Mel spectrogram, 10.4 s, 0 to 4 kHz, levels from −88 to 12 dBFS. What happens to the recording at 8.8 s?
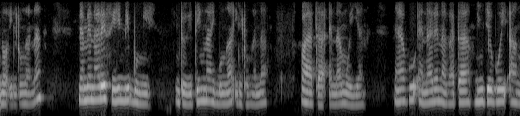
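Nothing goes wrong at 8.8 s: the speech carries on intact there, with the narrow, telephone-band sound of G.711 mu-law coding and no break, click or other fault.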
